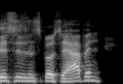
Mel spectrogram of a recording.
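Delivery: put-on emotional, alarmed voice, words rattled off. Speaker acting out a river rafting guide in rough water, imitating an emotional, scared guide. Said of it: "He's getting emotional too".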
